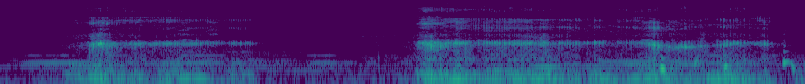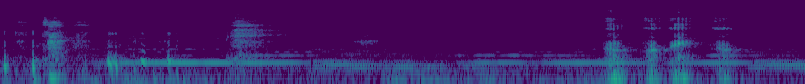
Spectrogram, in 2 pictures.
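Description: Loud rattling snores followed by snorting, sputtering breath noises, with faint music in the background.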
